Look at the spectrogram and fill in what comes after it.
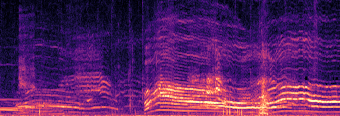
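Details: Several cats eating rice, giving overlapping meows and drawn-out wails, harmonic cries that rise and fall, some long and bending downward, louder and more crowded in the second half over a low steady hum.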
